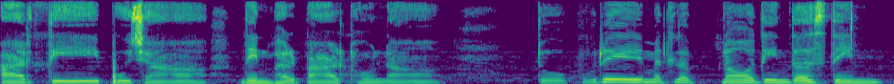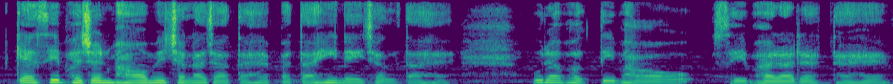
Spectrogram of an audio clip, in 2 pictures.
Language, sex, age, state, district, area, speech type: Hindi, female, 30-45, Uttar Pradesh, Chandauli, urban, spontaneous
